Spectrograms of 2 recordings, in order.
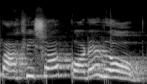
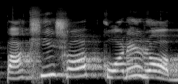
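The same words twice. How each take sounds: First: রব said as robo, with the o sound added at the end; পাখি সব করে রব with রব ending in an o; quick everyday reading. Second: Slow, careful পাখি সব করে রব with রব said as written, rob; slow dictation of পাখি সব করে রব; spelled-out reading. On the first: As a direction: say রব the way it slips out in fast speech, as robo. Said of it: "তাড়াতাড়ির ক্ষেত্রে এটা আমরা উচ্চারণ করি কি". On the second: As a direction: read রব slowly with a plain short o. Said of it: "রব বানানটা কি লিখি আমরা?". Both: Shown as a demonstration.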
